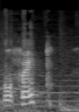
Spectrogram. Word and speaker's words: buffet: la carte buffet is you know what a buffet is right it's not buffet it's buffet buffet tea is silent a la carte is when you order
